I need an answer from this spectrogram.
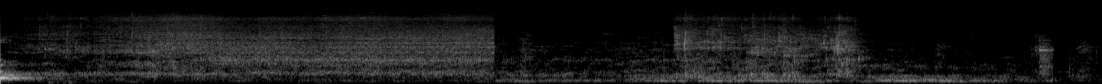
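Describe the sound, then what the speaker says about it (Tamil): About two and a half cups of water are poured into a tomato rice mixture in a cooker, making a steady splashing rush for about five seconds, then softer sloshing and stirring. "தண்ணி சேர்த்துட்டு நல்லா கலந்து விட்டுடலாம்."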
